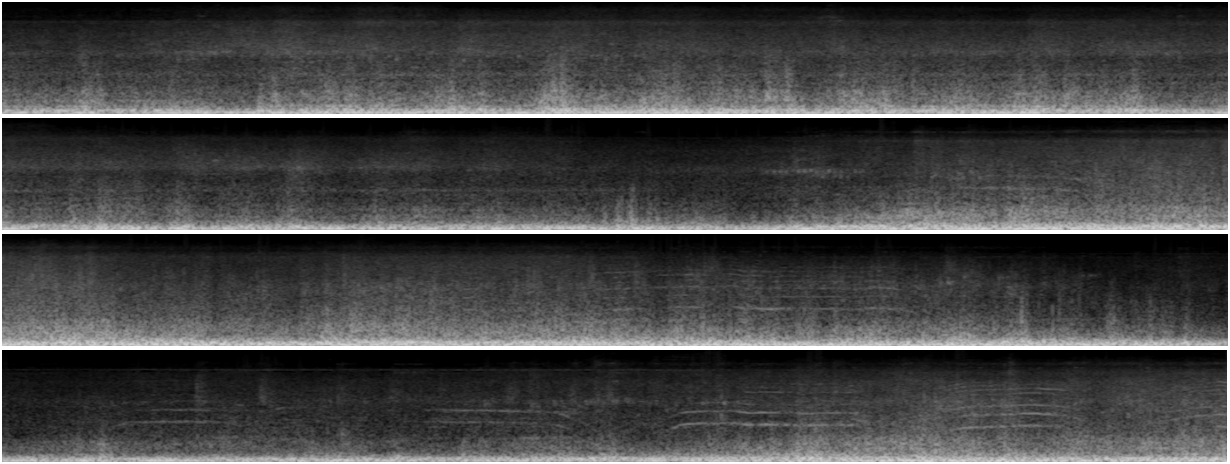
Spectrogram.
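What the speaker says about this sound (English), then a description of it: "I'm finally riding the stupid kiddie ride." Riding the Air Grover kiddie roller coaster at Busch Gardens Tampa: a steady, loud roar of wind buffeting the microphone and rumbling wheels runs throughout, with brief shrieks near the end.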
